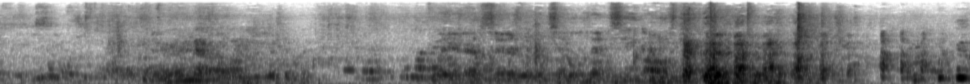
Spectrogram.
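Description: Several young men laugh.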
